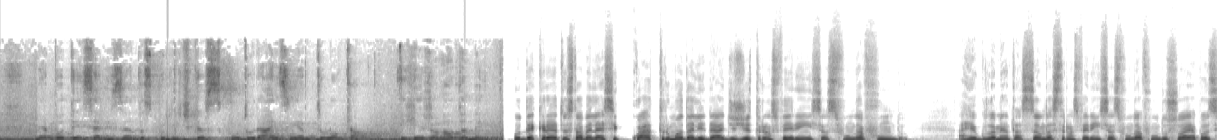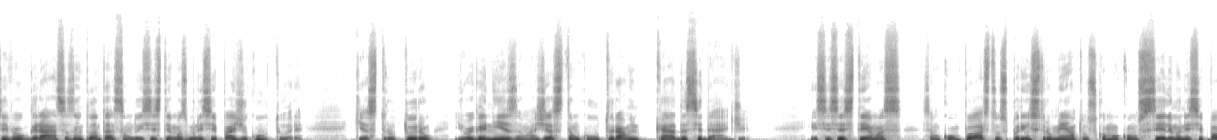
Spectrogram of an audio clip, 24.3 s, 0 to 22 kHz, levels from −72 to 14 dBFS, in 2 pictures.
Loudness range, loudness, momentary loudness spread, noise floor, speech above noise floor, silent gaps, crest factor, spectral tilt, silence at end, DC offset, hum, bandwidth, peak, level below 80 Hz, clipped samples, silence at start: 4 LU; -17 LUFS; 7 LU; -52 dBFS; 35 dB; none; 16 dB; -6 dB/octave; 0 s; under 0.1%; none; 17.5 kHz; 0 dBFS; -32 dBFS; under 0.1%; 0 s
